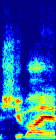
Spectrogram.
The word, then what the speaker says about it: சிவாய: ந ம ாய சிவ சிவய கிடையாது சில பேர் அப்படி இப்ப சொல்றாங்க சிவய கிடையாது சிவாய சிவாய அப்படின்னா சிவனுக்கு அப்படின்னு தமிழ்ல அர்த்தம் நமக அப்படி அப்படின்னா வணக்கம் அப்படின்னு அர்த்தம்.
